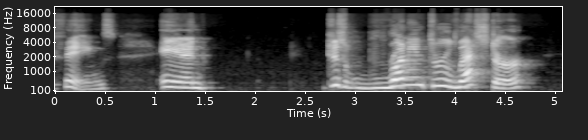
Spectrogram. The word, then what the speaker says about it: Leicester: up hatred hatred in how do you pronounce this city again Lester Lester Muhammad hijab was also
